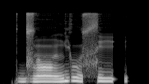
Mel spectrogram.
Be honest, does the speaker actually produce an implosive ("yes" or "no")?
no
